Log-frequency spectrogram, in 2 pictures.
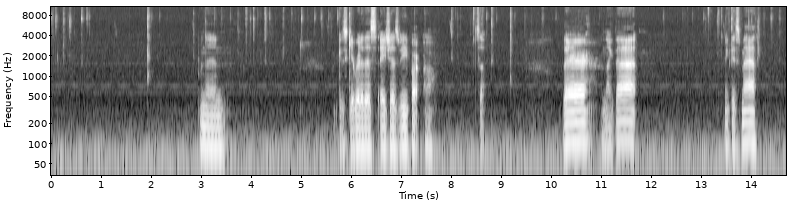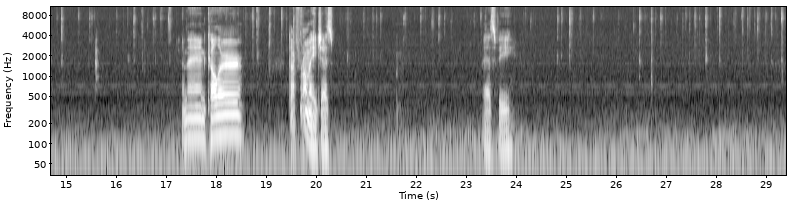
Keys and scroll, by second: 0.0-10.4 typing, 4.6 alt+v, 11.9-26.4 typing.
